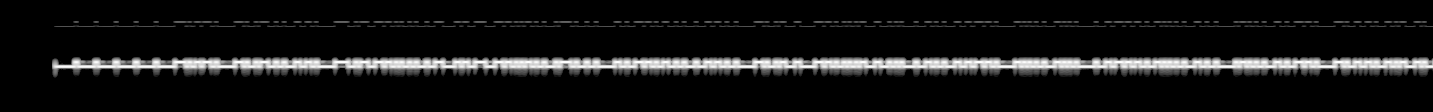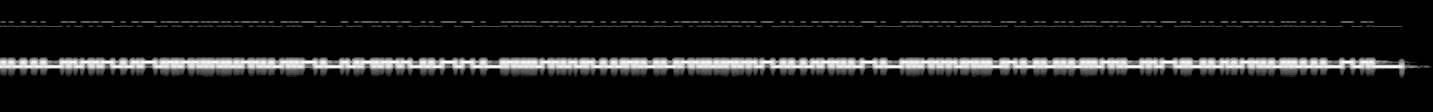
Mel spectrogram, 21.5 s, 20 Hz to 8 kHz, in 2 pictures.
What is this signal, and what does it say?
RTTY (50 baud, 170 Hz shift), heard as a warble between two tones, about 1360 Hz centre. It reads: HZ8TZ FQMLO S31P W70HBV JBCXU8 R4U PR0D0 HIUBG1L OUTD SF 45C M59DY WBQDKK FDLO7 5R LDXZKK6 LTX0 61OG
